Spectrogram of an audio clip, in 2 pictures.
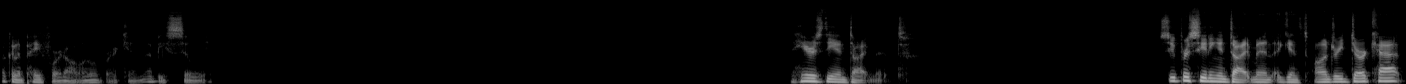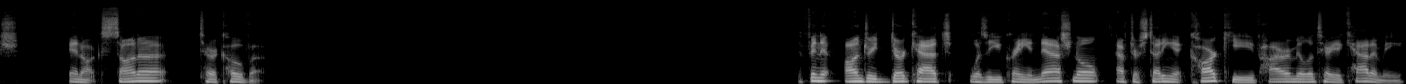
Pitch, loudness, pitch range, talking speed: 125 Hz, -29 LUFS, 110-140 Hz, 80 wpm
